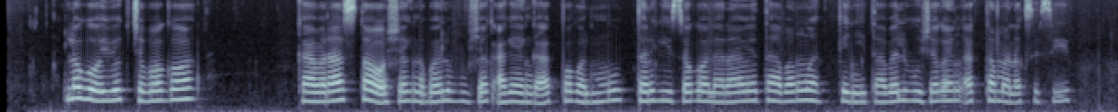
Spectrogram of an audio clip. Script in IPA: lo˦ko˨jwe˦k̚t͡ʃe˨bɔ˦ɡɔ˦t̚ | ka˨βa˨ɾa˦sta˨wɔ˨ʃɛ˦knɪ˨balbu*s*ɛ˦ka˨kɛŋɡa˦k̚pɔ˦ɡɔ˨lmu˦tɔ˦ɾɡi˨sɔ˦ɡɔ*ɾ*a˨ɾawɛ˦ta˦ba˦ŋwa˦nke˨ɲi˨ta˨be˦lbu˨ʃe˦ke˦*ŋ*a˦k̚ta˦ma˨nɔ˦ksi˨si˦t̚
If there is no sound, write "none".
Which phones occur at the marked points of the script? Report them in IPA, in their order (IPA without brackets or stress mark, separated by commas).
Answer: ʃ, l, ŋ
